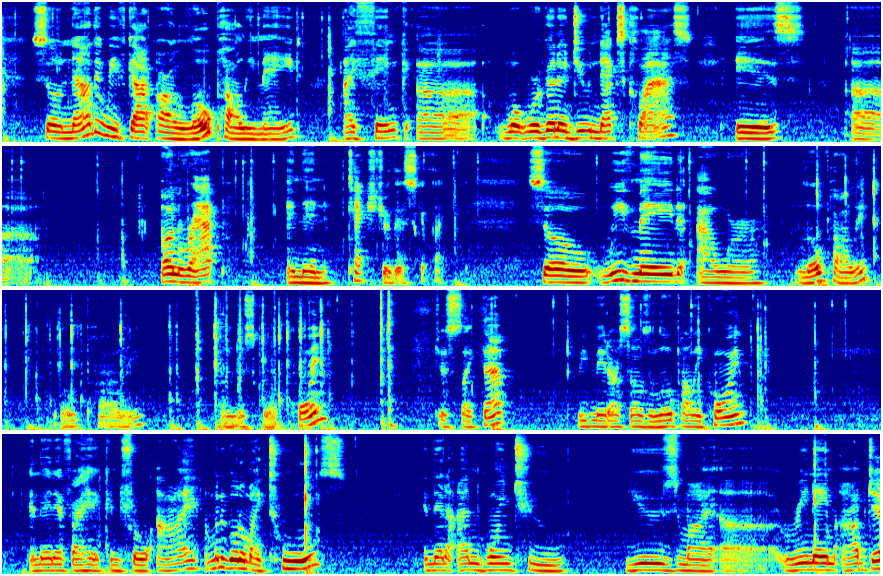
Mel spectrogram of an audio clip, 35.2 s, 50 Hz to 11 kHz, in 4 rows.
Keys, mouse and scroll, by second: 0.1 alt+middle click, 2.4 click, 3.0 middle click, 3.4-6.0 alt+middle drag, 6.3-8.4 alt+middle drag, 8.9 click, 9.8 Delete, 11.1 click, 11.5-12.5 alt+middle drag, 12.8 middle click, 13.5-14.7 alt+middle drag, 15.5 click, 16.2 click, 16.9-21.2 typing, 21.3 Return, 22.4 alt+middle click, 23.9 click, 25.0 ctrl+z, 25.8 alt+middle click, 27.3 ctrl+i, 29.3 click, 34.4 click.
